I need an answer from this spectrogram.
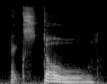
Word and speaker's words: extol: strange world of english extol yes it does sound like stole but extol hello to oh we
